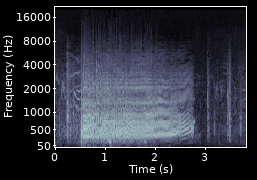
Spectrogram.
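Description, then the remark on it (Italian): In an Italian comedy film scene, a long, loud, buzzing fart rips out for about two seconds with a wavering pitch, then cuts off abruptly, followed by a few short, faint voice sounds. “La ah, signora allora deve regolare il culo perché gli va un quarto d'ora indietro.”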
